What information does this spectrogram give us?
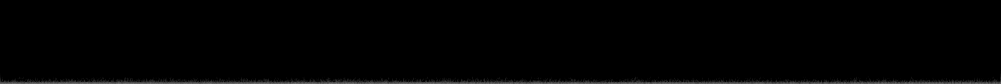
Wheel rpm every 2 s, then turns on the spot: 0, 0, 0, 0, 0.
none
